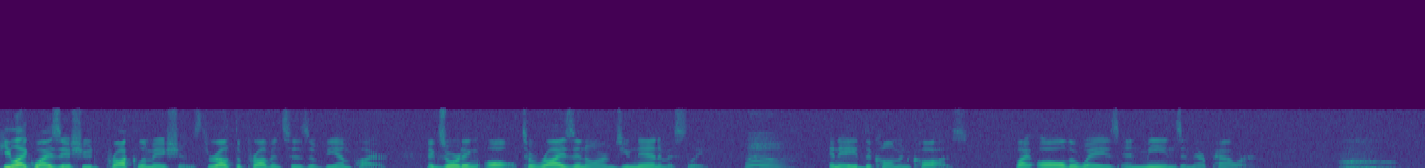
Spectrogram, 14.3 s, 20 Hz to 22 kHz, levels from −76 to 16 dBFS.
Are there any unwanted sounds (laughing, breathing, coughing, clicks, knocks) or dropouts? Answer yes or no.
yes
